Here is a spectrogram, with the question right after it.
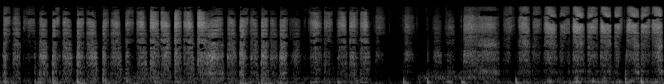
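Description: A felt marker tip is rubbed steadily across a single thin paper coloring page lying on a table, in coloring strokes across the drawn figure's forehead. It makes a bright, high, scratchy hiss in rapid back-and-forth strokes of about four per second, with almost no low end. There is a brief pause near the four-second mark.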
